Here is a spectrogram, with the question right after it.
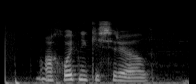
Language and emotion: Russian, neutral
